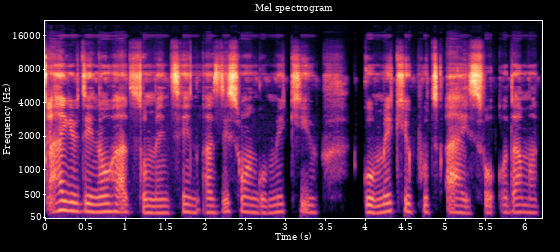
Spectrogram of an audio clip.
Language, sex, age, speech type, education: Nigerian Pidgin, female, 30-45, spontaneous, tertiary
